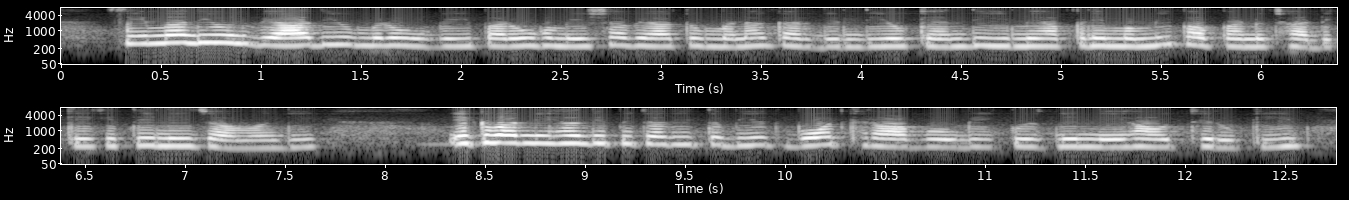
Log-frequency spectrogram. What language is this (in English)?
Punjabi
